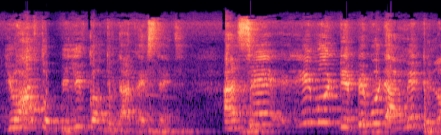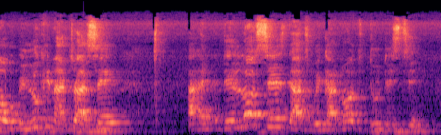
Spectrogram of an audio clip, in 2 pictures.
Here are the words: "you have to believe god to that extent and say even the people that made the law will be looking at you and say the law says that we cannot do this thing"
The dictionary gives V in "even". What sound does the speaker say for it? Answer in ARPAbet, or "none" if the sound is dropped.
V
